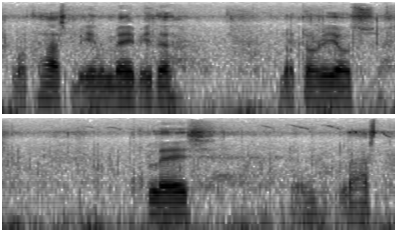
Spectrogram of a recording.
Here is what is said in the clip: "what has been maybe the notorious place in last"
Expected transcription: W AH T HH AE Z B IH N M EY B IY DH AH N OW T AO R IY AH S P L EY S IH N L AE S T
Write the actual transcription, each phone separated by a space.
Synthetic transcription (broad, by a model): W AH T HH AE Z B IH N M EY B IY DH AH N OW T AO R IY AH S P L EY IH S L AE S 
